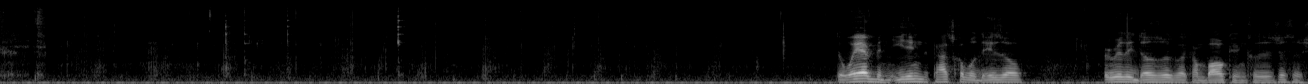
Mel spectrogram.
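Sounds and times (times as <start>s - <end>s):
crunchy cereal being chewed: 0.0s - 8.3s.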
